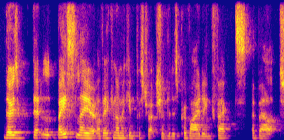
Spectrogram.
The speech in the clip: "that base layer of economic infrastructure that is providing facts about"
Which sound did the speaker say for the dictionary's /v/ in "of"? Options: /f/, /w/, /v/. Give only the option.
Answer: /v/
